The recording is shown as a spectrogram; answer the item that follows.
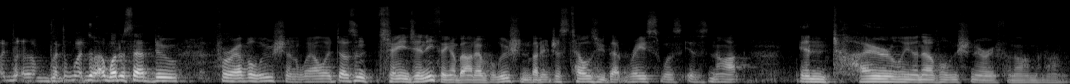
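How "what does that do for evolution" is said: put-on stammer, higher, louder, slower. A speaker acts out his older colleagues' reaction, imitating stammering. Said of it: "(Steward imitating stammering)".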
